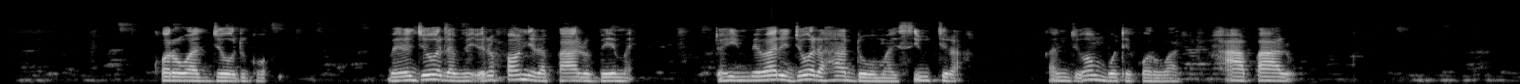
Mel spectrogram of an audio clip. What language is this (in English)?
Fula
